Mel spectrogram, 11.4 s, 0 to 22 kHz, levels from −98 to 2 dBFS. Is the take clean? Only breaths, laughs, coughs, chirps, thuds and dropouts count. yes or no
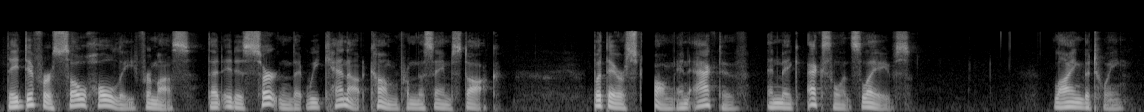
no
